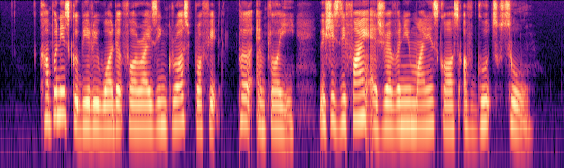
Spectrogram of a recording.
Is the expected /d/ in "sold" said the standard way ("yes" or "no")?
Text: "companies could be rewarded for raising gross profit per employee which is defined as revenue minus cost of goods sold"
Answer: no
